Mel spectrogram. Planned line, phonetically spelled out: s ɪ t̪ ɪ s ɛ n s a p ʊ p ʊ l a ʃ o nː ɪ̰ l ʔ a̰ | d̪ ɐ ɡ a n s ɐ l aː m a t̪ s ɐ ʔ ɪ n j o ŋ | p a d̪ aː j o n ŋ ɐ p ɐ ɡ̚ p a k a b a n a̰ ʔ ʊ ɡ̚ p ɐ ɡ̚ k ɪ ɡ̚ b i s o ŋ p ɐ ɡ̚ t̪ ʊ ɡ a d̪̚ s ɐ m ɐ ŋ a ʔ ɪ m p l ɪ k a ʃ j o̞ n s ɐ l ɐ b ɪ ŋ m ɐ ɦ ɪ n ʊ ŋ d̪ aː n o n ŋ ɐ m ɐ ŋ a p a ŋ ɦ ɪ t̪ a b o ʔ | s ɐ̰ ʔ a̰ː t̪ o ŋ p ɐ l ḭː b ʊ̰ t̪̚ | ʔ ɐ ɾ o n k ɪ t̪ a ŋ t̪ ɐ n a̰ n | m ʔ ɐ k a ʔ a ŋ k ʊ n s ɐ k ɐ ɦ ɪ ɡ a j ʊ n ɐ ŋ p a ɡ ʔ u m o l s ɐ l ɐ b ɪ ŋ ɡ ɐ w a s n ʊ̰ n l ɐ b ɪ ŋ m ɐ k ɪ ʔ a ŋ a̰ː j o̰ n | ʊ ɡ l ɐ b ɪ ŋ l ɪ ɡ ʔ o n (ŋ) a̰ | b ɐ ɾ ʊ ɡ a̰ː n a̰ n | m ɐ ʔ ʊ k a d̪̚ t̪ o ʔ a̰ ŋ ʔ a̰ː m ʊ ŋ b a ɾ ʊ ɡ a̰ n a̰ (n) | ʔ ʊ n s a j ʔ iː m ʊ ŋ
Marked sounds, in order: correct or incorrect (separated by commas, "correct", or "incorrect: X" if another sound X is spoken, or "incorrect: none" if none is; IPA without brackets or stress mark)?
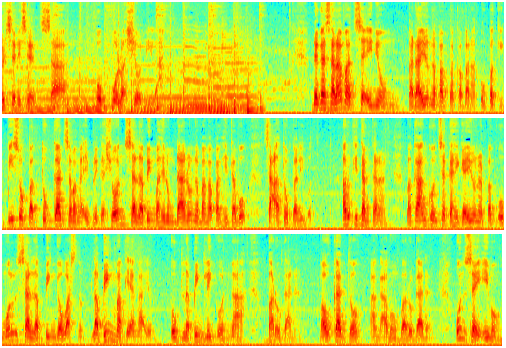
correct, correct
